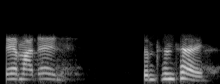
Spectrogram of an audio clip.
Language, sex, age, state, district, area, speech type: Bodo, female, 45-60, Assam, Chirang, rural, conversation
